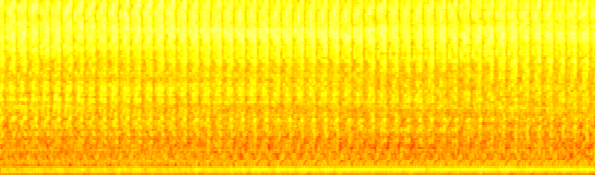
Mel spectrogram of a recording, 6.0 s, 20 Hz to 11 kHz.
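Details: 1996 Pontiac Sunfire 2.4L idling with a fast, even, light top-end tick; persists after head and valves were restored and lifters replaced, cause still unidentified after three months of work.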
